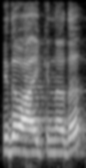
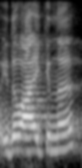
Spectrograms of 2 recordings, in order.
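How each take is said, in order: The two takes are said the same way.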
